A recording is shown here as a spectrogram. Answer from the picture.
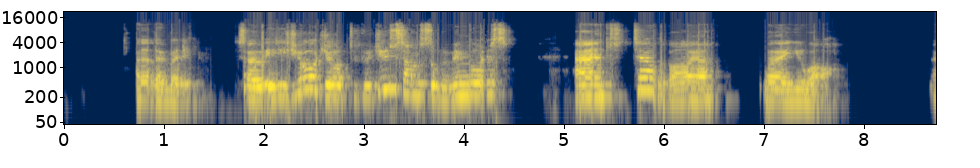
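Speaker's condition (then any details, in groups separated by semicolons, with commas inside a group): No condition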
